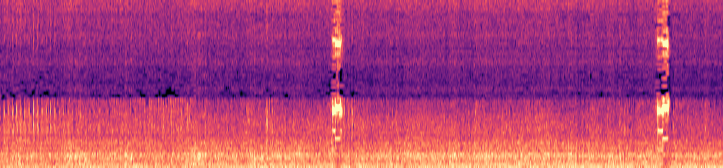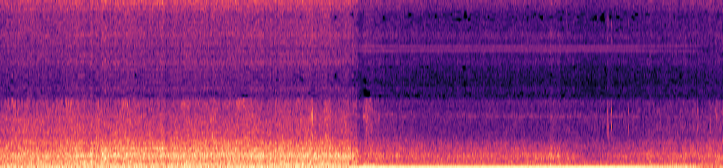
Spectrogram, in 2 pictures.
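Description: Car engine and road noise heard from inside the cabin while cruising on a highway, with two short clicks a few seconds apart. About two-thirds of the way through it changes suddenly to a steady low drone.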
